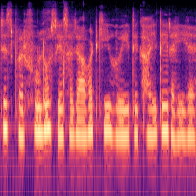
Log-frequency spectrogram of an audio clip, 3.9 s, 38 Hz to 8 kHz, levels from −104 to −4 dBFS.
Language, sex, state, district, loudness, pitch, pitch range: Hindi, female, Jharkhand, Ranchi, -17 LUFS, 205 Hz, 195-220 Hz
